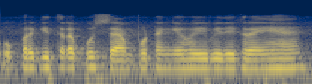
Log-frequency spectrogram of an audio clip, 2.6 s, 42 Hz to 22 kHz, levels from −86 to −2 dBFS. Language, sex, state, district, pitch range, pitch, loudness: Hindi, male, Uttar Pradesh, Shamli, 135-150 Hz, 135 Hz, -18 LUFS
